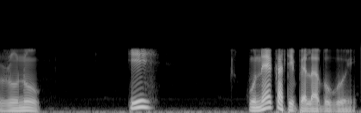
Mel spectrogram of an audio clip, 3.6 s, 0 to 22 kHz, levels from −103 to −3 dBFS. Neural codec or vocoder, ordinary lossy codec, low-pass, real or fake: none; none; 3.6 kHz; real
